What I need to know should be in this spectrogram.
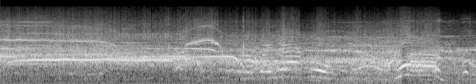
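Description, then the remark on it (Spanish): A large audience of women at a live show screams and cheers loudly and continuously, high-pitched shrieks and whoops overlapping in a dense, sustained roar for several seconds. “Las mujeres crecen gritando ahora.”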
